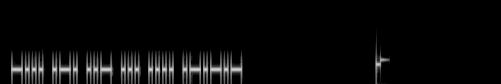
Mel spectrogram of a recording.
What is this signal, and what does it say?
Morse code, heard as a keyed tone, about 34 wpm, 700 Hz. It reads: BRUSH.
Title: Sentences from Top 1100 Words 35wpm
